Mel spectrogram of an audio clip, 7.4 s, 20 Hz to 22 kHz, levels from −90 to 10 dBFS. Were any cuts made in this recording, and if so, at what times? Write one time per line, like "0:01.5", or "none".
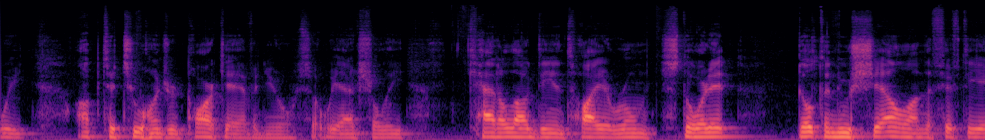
0:04.9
